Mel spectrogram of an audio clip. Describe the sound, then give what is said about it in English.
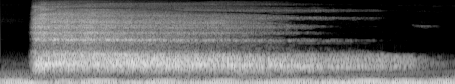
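A long, deep exhalation through the mouth during a guided breathing exercise. The steady, breathy rush lasts about two seconds and slowly fades away. “Taking one deep breath with me in through the nose. Hold at the top. And letting go through the mouth.”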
